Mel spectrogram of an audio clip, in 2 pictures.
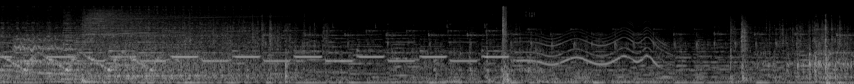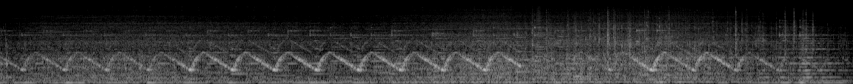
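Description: Cartoon police siren over background music: a two-tone high-low siren for the first few seconds, a brief warbling tone about five seconds in, then a fast falling siren sweep repeating about twice a second from about eight seconds in.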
